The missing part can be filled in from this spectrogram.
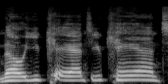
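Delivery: very high, stretched-out, drawn-out screaming. Describing the Archmage and the director being impaled: screaming in character. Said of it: "they're both screaming".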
